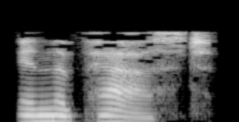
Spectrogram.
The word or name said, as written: in the past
